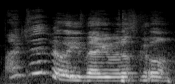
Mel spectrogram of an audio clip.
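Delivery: high, loud, laughing exclamation; mock sudden recognition. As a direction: blurt it out as a comic realisation. Acts out imagined recognition, laughing.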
